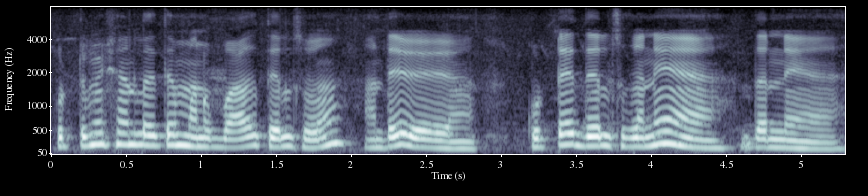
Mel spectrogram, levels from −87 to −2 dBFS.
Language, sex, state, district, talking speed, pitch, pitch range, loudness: Telugu, female, Andhra Pradesh, Sri Satya Sai, 125 wpm, 180 Hz, 160-200 Hz, -14 LUFS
